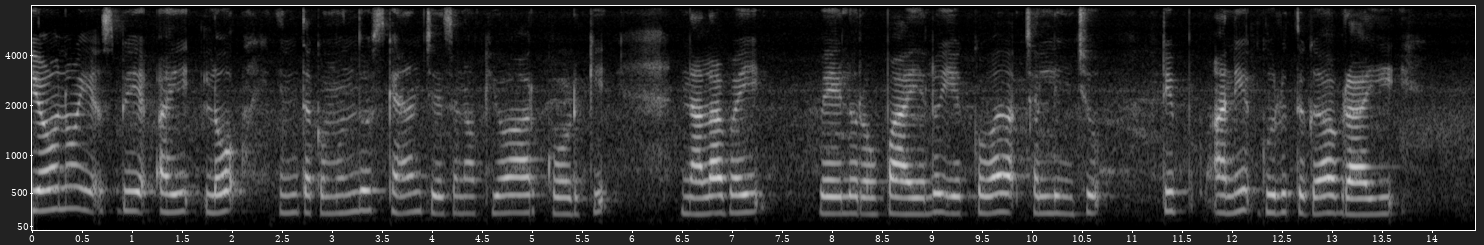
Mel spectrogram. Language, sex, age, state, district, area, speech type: Telugu, female, 18-30, Andhra Pradesh, Chittoor, urban, read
